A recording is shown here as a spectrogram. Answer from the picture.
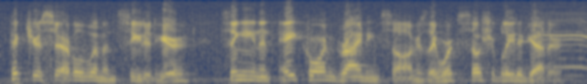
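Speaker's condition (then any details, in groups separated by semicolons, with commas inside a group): No condition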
